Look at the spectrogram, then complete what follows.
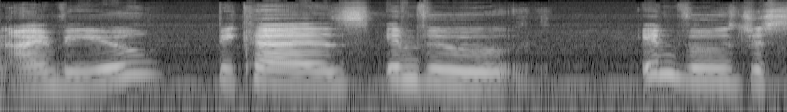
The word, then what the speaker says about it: IMVU: It's all capital letters, so I would spell it out as capital letters.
